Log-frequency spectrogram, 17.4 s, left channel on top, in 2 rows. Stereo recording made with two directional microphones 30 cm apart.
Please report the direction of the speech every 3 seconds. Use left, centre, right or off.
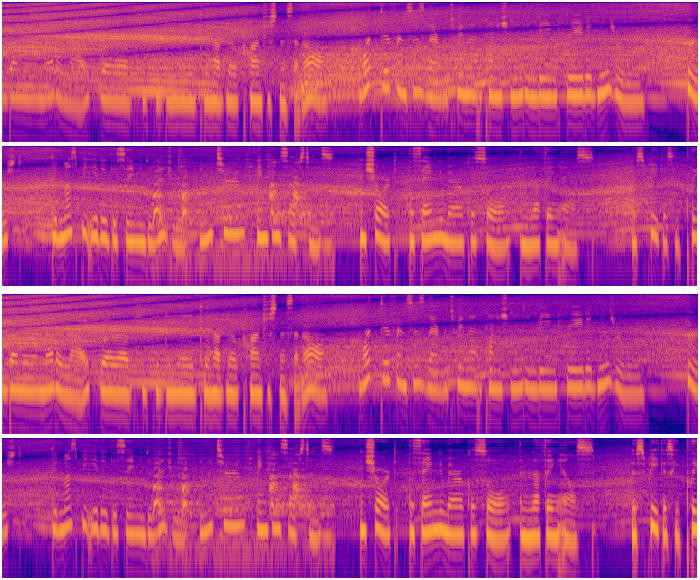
right, centre, left, left, centre, right.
